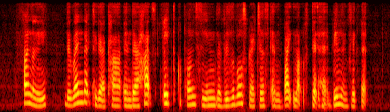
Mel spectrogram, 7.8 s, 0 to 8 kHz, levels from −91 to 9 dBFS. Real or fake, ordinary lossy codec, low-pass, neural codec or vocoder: fake; none; 7.2 kHz; codec, 24 kHz, 1 kbps, SNAC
